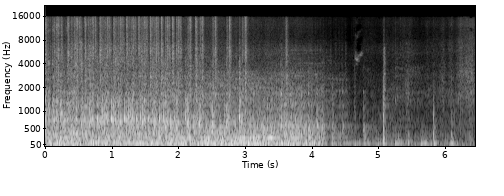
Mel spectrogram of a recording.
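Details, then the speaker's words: Cold start of a diesel in mid-February after a heavy snowstorm, helped by ether sprayed near the air cleaner: heavy clatter roars for about four seconds, then drops to quiet ticking. A slight exhaust leak is audible from a broken exhaust manifold stud. "Up for a while. It has a little bit of an exhaust leak, as you can probably hear."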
